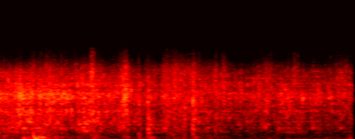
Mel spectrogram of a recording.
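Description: A small boat slides along a river, with steady water wash and a few soft knocks and splashes against the hull, continuous and fairly loud throughout. No one speaks.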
